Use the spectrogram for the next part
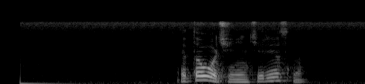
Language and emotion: Russian, positive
